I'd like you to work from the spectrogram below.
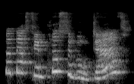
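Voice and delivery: put-on very high, loud child protest; small child monkey. A narrator's reading. Small monkey protesting to his dad, high and loud. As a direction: whine it like a little kid. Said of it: "cried one of the small monkeys".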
